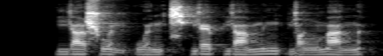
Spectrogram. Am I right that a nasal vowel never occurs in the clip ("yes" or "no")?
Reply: yes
